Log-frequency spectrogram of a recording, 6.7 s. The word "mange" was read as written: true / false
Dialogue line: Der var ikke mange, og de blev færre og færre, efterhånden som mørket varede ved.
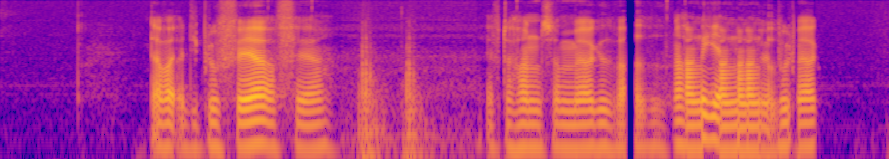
false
